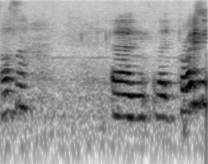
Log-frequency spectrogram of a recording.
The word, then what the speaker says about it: SLSA: There's also existing security frameworks that are good to follow such as SLSA or it's pronounced TASA um that provides you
